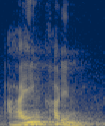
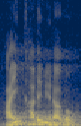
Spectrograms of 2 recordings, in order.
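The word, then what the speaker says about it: Ein Karem: 근데 전승에 의하면 거기가 아인카림, 개신교 말로 엥카림, 또 어떤 아인카렘, 이게 알파벳을 직역을 하냐, 뭐 라틴어처럼 읽냐, 아니면 뭐 그냥 원어로 읽냐, 영어처럼 읽냐에 따라서 발음은 좀 달라지지만 아인카림이라고 보통 얘기합니다.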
